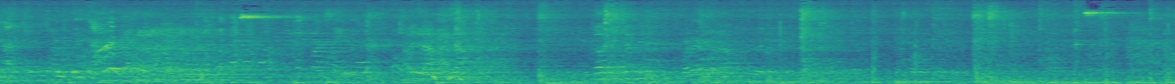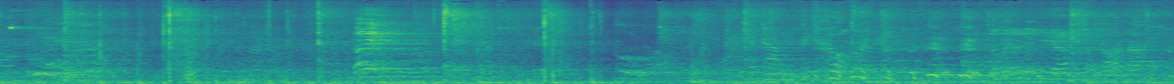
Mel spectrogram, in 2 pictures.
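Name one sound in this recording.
Badminton rackets hit a shuttlecock with sharp pops.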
